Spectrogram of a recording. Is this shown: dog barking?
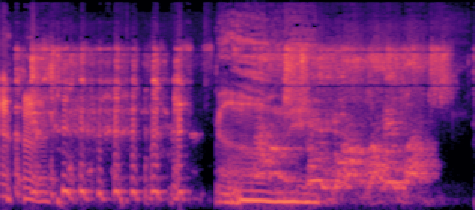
yes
